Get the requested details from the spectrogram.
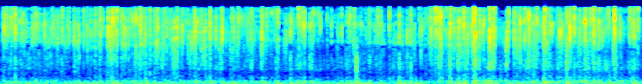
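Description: Long acrylic nails scratch and tap across a round cork board covered with small colorful plastic gummy bear beads. The result is a dense, crisp stream of fine high-pitched clicks and rustling scratches, growing slightly louder and sharper toward the end.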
